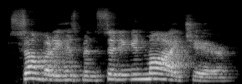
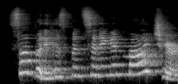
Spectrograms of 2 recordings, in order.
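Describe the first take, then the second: First: It is said in a big, deep voice. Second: It is said in a medium-pitched voice.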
